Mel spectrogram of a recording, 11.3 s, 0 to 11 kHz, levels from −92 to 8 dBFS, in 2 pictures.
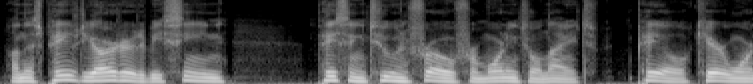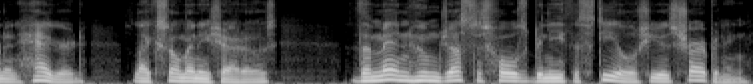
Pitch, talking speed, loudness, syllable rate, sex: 130 Hz, 175 wpm, -17 LUFS, 5.3 syllables/s, male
